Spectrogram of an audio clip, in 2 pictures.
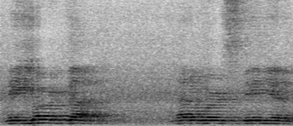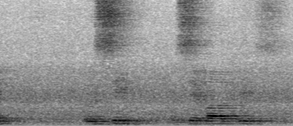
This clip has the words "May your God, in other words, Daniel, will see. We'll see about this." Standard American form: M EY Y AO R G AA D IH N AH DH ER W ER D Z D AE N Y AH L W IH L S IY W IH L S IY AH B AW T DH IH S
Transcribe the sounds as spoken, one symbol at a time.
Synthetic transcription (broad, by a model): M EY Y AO R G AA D IH N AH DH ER W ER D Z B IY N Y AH N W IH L S IY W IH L S IY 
